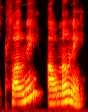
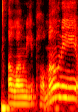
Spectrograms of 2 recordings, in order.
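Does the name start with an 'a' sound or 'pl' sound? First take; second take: pl sound; a sound. First: The name begins with a 'pl' sound. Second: The name begins with an 'a' sound. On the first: The speaker calls it right. "That's the correct pronunciation" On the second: The speaker calls it wrong. "I think I may have said Aloni Palmoni"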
